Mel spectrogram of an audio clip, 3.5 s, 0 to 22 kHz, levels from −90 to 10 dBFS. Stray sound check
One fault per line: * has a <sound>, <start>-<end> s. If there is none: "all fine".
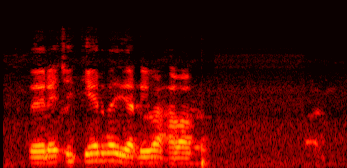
all fine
